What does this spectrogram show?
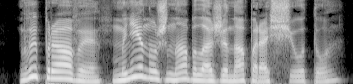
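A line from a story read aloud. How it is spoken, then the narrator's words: Sigh. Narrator (Russian): вздохнул я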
